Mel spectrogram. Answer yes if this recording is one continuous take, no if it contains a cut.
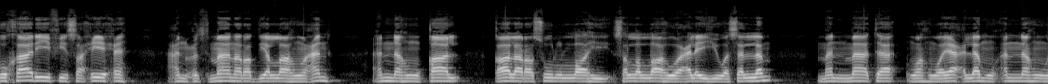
yes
